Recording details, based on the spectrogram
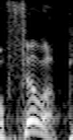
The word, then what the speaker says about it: Philip: P-H-I-L as in Laura. – Yeah. – L as in Laura. I-P. – Oh, Philip. I thought you said Philly. – No, that's your Philip. You're focused on Aaron Nola and the boys. – Okay, Philip.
